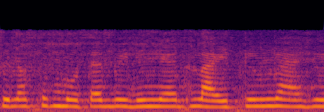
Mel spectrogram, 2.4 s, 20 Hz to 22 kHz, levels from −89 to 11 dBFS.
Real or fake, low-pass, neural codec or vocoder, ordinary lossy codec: fake; 7.2 kHz; codec, 16 kHz, 2 kbps, FunCodec, trained on LibriTTS, 25 frames a second; none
